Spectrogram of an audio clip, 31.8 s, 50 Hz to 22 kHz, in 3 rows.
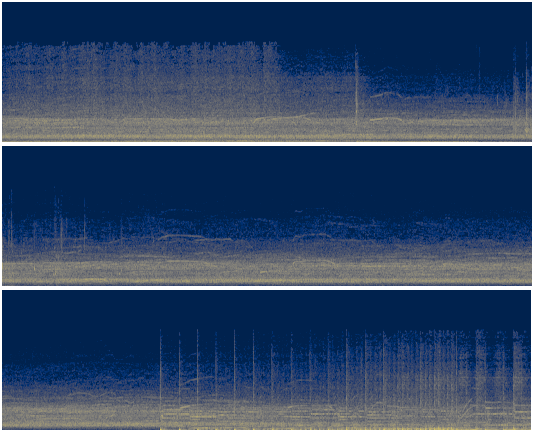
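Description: Opening of a live worship-music track: a crowd cheering and whooping over sustained low music that thins out about ten seconds in. About 24 seconds in, a steady beat of sharp strokes, roughly two a second, comes in.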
